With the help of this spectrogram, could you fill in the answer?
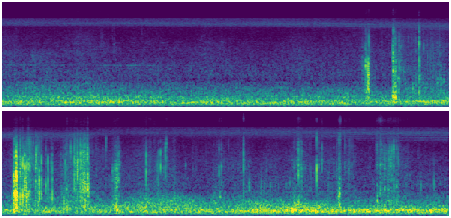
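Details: Footsteps crunch over ground outdoors, with a low vehicle hum, faint rustling, and a few sharp crackles in the middle.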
